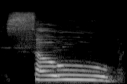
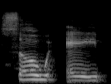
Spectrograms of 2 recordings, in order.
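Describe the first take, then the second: First: It has one syllable with a long O. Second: It has two syllables, sounding both vowels. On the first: The speaker calls it right. "we only say the first vowel, the O, and we give it that long O sound" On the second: The speaker calls it wrong. "not so ape"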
